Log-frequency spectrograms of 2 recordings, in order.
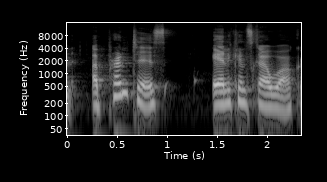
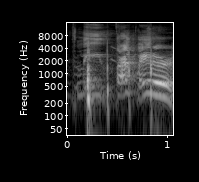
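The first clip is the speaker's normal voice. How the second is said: pleading tone, voice raised in pitch; 8 semitones higher than usual. Redoing a scene line, saying it better: acting as Third Sister. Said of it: "I could have acted better. Let me do it".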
